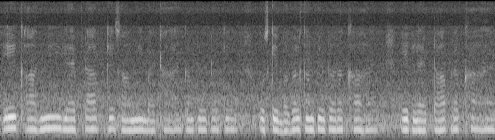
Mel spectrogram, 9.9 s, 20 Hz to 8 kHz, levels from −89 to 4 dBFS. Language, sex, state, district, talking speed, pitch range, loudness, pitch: Hindi, female, Bihar, Kaimur, 110 wpm, 170-185 Hz, -16 LUFS, 175 Hz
